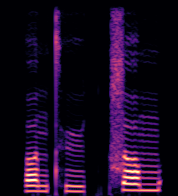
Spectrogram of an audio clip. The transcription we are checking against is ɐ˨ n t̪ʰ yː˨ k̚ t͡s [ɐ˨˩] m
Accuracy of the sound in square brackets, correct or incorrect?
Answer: incorrect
